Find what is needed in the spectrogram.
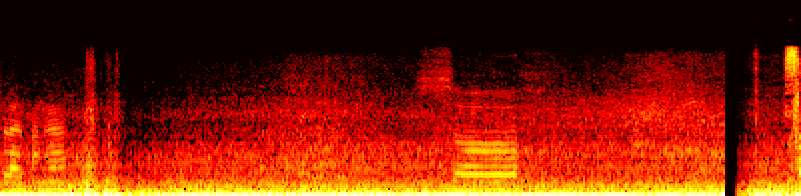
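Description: Steady low rumble of engine and road noise inside a moving car's cabin at moderate speed. A click comes about a second in, a short pitched sound about halfway, and the sound drops out for a moment near the end.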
